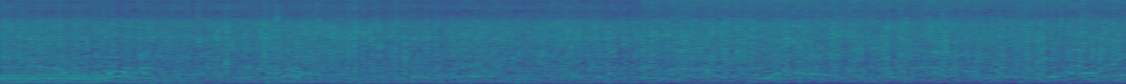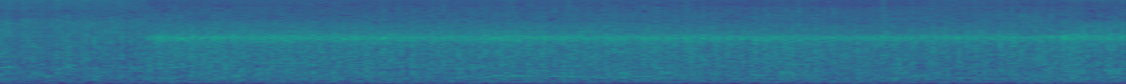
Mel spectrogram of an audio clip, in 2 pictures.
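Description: Steady rain hiss with faint voices in the background; about ten seconds in a steadier, higher hiss joins and the sound grows a little louder.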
